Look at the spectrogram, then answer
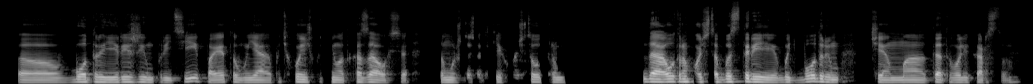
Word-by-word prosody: а, 100 0 +1
в 100 - -7
бодрый 115 -1 +2
режим 115 -1 0
прийти. 100 +8 -2
Поэтому 105 -5 -2
я 105 -1 0
потихонечку 115 +2 -3
от - - -49
него 105 - 0
отказался, 105 -2 -1 0.3
потому 105 -1 -1
что 100 - -12
всё-таки - - -10
хочется - - -7
утром 110 -2 -3 0.8
Да, 125 -2 +7
утром 130 0 +4
хочется 120 0 -1
быстрее 120 -3 +3
быть 100 -1 -2
бодрым, 125 -2 +2 0.3
чем 100 -1 -1
от 105 -2 -1
этого 105 0 +1
лекарства. 100 0 -6
105 Hz, 150 wpm, -24 LUFS, 100-115 Hz, 0.8 s, Да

